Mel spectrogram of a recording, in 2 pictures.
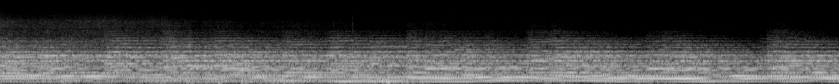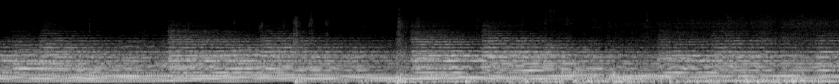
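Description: Full peal of four church bells swinging together, cast by Perner of Passau in 1972 and tuned to C-sharp, E, F-sharp and A (cis1, e1, fis1, a1). Their strikes overlap continuously in a loud, ringing wash of tones.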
